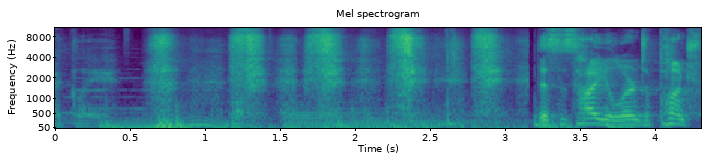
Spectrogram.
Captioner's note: breathing rapidly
